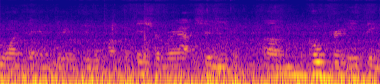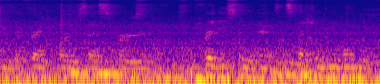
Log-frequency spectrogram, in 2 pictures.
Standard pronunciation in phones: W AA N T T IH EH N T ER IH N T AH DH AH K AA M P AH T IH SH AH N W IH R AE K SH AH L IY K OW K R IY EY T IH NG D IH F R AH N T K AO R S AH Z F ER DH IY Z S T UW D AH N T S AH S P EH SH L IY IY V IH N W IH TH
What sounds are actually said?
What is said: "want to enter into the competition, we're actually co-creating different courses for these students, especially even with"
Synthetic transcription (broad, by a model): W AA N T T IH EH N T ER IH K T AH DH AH K AA M P AH T IH SH AH N W IH R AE K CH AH L IY K OW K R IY EY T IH NG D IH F R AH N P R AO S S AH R F ER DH IY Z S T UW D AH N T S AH S P EH SH L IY IY W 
